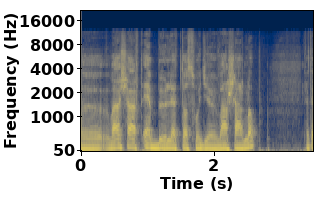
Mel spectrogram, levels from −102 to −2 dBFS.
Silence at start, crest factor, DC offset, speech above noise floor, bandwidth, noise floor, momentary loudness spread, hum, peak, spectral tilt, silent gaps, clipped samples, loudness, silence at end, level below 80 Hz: 0 s; 12 dB; under 0.1%; 27 dB; 12 kHz; -47 dBFS; 4 LU; none; -10 dBFS; -6 dB/octave; none; under 0.1%; -21 LUFS; 0 s; -32 dBFS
